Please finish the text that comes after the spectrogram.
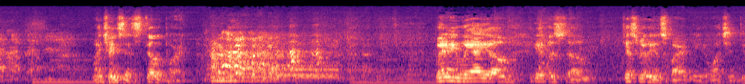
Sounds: music, speech

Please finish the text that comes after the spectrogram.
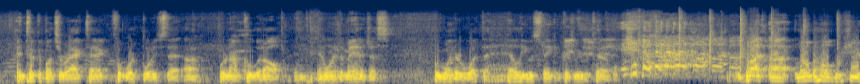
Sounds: speech

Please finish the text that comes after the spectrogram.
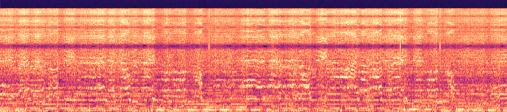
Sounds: music

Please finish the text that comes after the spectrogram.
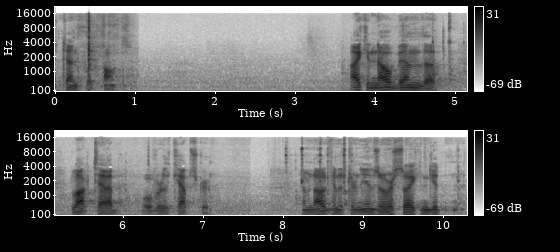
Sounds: speech

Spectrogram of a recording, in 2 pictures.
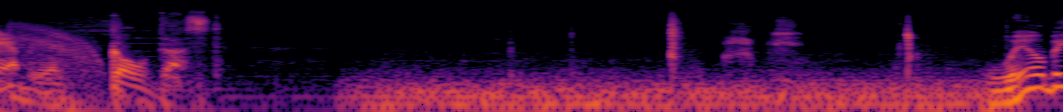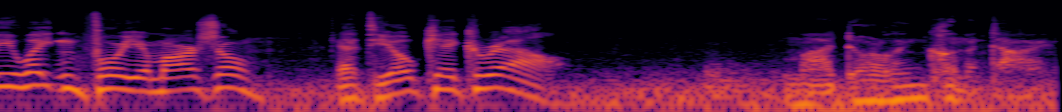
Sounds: music, speech

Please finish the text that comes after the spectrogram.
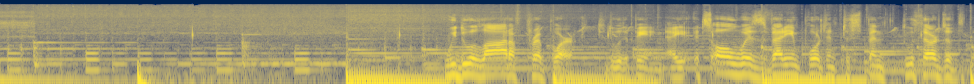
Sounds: music, speech

